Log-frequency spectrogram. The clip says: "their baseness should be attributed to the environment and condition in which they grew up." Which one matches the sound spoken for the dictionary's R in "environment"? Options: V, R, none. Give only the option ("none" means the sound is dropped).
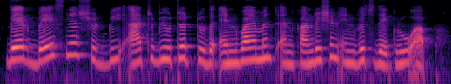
none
